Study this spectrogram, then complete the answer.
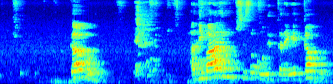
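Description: A man speaks loudly and clearly to a room.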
